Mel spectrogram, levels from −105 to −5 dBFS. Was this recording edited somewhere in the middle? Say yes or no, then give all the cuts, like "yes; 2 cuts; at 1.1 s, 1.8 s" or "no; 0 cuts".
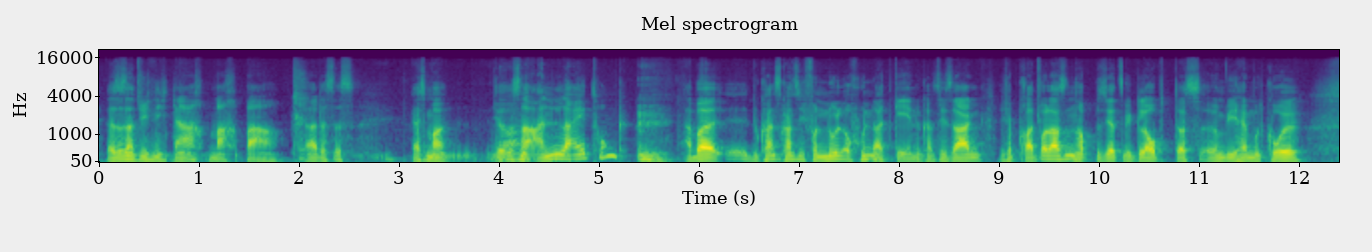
yes; 4 cuts; at 6.8 s, 8.9 s, 9.4 s, 10.2 s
